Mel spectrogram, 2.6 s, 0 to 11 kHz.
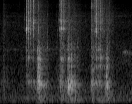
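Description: A ratchet loosens the 19 mm front wheel bolt on a Honda PCX150 scooter in three short bursts of rapid clicking, each about half a second long, separated by brief pauses and heard close up.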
